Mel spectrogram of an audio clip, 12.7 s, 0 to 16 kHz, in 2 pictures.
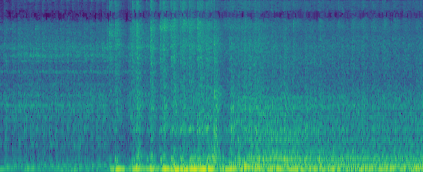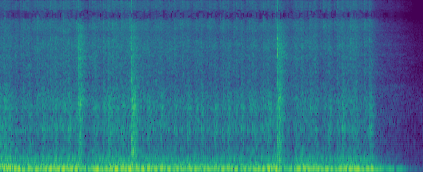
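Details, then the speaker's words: First start of LS-swapped 4x4 Cadillac burnout car (the Badillac) after fuel pump cycling: rough, lumpy idle broken by sharp irregular pops every few seconds; misfire and backfire caused by two coil wires plugged in backwards. "I think she runs I'm not sure why it's backfiring yeah all right stand by we're gonna take a look at the coils make sure they're in the right spot all right had two uh two coil wires plugged in backwards"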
